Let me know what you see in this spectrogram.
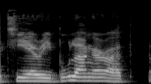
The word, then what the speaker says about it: Thierry Boulanger: It was founded in 2016 by Thierry Boulanger. I pronounced that correctly.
